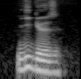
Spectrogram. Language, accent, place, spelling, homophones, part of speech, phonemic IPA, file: French, France, Lyon, ligueuse, ligueuses, adjective, /li.ɡøz/, LL-Q150 (fra)-ligueuse.wav
- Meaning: feminine singular of ligueur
